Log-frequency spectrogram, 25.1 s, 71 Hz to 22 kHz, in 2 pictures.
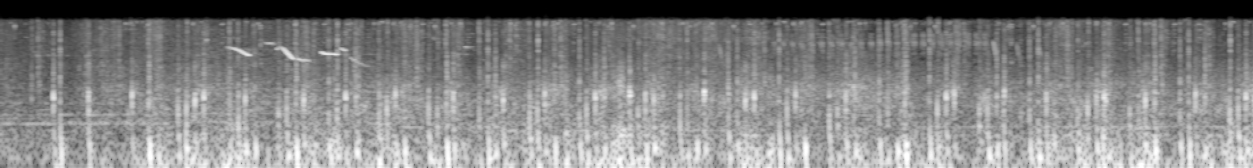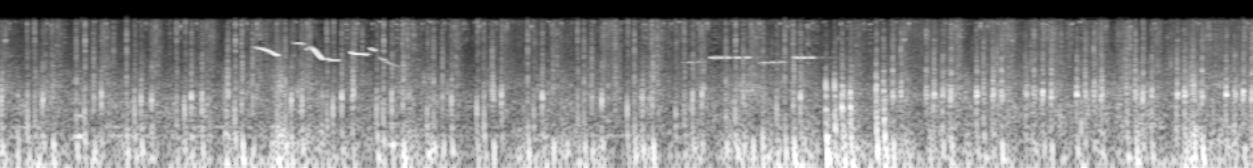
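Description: Roach, the horse in The Witcher 3, gallops in a steady, rapid drumming of hooves that runs unbroken and fairly close, with faint bird-like chirps over the top.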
